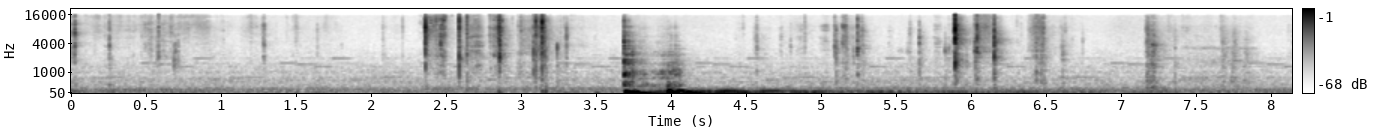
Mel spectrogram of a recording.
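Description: Foil trading-card booster pack being torn open and its cards handled: sharp crinkling and tearing a couple of seconds in, a knock near the middle, then soft rustling of cards.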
